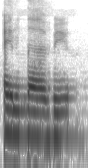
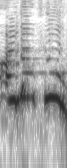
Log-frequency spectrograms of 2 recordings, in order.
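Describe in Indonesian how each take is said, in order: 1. Diucapkan dengan pelan dan lembut. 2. Diucapkan dengan keras dan kasar. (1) "Pelan-pelan pun sudah terdengar" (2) "Nggak perlu"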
